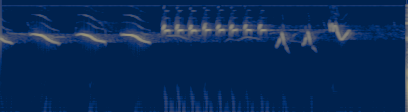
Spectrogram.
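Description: Faint bird chirping: a run of short falling notes, about four a second, then a quick trill about a second in, and a few more falling notes.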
